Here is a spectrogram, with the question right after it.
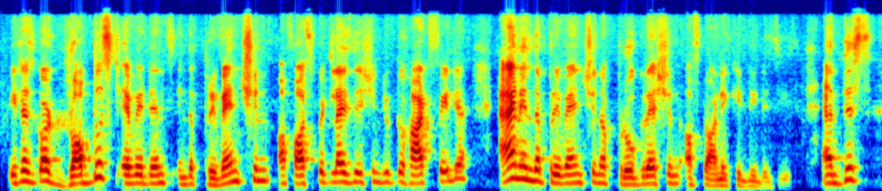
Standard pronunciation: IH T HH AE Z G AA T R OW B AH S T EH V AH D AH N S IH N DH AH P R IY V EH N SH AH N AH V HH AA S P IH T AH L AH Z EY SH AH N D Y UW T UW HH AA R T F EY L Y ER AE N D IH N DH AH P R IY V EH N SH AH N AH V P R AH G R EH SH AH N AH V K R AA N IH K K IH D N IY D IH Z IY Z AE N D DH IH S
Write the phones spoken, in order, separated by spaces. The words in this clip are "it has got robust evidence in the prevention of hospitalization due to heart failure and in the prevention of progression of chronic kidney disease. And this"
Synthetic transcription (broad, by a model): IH T HH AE Z G AA T R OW B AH S T EH V AH D AH N S IH N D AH P R IY V EH N SH AH N AH V HH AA S P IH T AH L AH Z EY SH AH N D Y UW T UW HH AA R T F EY L Y ER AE N D IH N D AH P R IY V EH N SH AH N AH V P R AH G R EH SH AH N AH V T R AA N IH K K IH D N IY D IH Z IY Z AE N D IH S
